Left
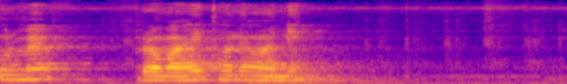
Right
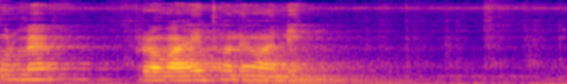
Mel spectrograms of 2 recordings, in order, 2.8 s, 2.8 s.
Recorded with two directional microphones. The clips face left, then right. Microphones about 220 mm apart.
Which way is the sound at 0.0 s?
45° left (ahead or behind).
